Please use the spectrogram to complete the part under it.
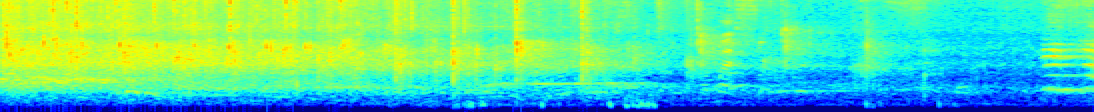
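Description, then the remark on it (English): A church audience claps for the dancing start in a steady, dense burst of applause that stays loud for several seconds, then thins and fades toward the end, with a faint tone lingering underneath. “Oh, clap for the dancing start.”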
